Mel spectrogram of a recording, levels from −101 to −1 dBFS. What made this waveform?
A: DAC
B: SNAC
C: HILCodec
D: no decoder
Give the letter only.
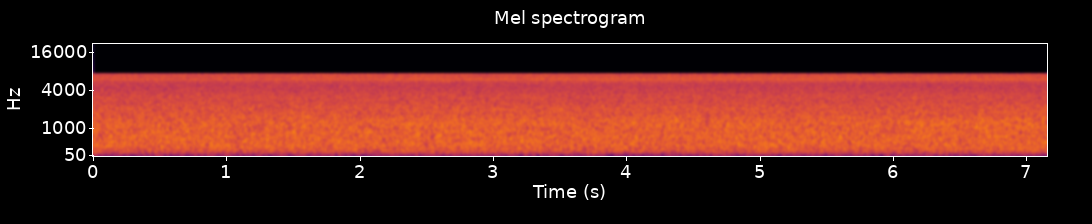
D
